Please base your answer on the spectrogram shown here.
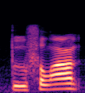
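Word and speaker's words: Bouffalant: I also remember that this was the like that the bof buffalant, that's how you say it, was like the um North American exclusive Pokemon on Pokemon Go.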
